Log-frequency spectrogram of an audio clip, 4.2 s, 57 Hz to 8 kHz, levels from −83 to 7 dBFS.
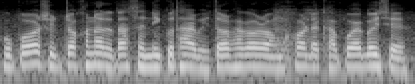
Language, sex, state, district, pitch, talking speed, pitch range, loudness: Assamese, male, Assam, Hailakandi, 160 Hz, 145 wpm, 150-165 Hz, -14 LUFS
